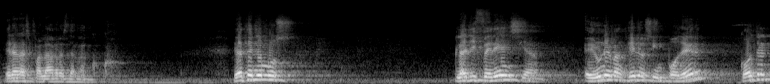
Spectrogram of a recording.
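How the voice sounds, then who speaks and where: Impassioned Mexican preacher, echoey hall. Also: male voice, fairly high pitch, lo-fi sound. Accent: Mexican Spanish. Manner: impassioned, swings from loud pleading to hushed confession. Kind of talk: sermon. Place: church hall. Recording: echoey room.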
